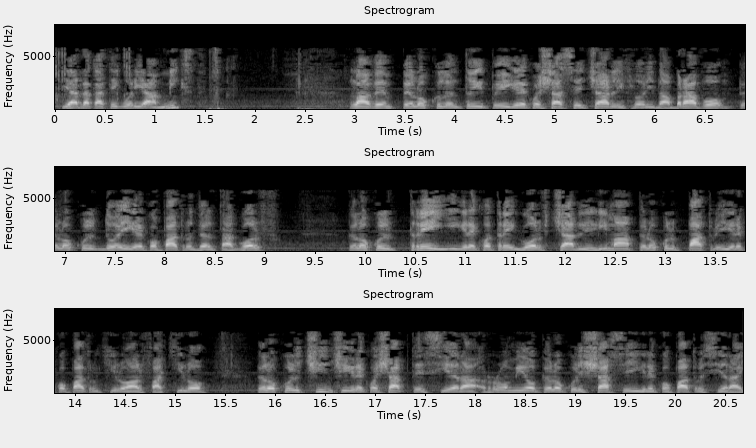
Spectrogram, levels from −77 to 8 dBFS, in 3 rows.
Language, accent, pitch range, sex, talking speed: Romanian, native, 110-140 Hz, male, 130 wpm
